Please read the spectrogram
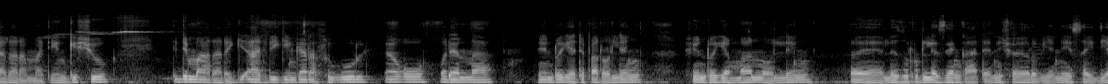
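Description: Speech, with 4-bit ADPCM compression throughout. Each sample is coded as a coarse step from a prediction, so a gritty hiss rides on every loud sound. Sharp attacks distort. Nothing sounds above 10.7 kHz, which fits a sample rate near 22 kHz.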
